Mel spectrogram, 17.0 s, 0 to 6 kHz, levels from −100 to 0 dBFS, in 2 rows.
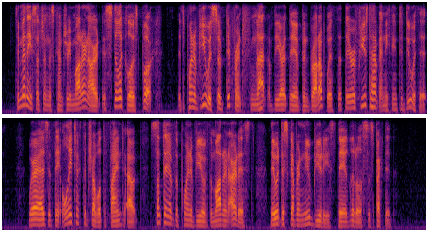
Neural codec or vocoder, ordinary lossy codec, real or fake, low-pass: none; Opus, 16 kbps; real; 5.4 kHz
